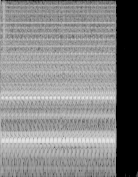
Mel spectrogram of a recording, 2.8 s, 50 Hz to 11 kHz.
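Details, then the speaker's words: Loud, rapid, tonal buzzing pulses, about twelve a second, likened to a jackhammer, from an MRI scanner running a fast EPI sequence; MRI gradient noise. "So imagine sitting down on the scanner for a cardiac exam of like 1 hour 30 minutes, and you're hearing all this sound. So yeah, so it's really, really, it can be very, very concerning."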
